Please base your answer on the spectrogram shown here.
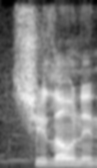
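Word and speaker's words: Xilonen: I'll reach out to chilonin right away she's the one who will Forge the name sheilon that's how you pronounce her name okay we've never forged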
